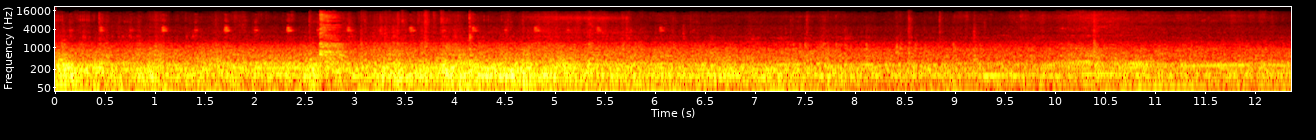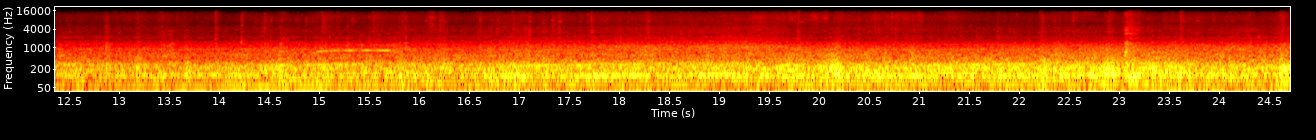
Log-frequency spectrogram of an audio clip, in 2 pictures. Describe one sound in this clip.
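A vehicle engine hums and rumbles steadily from inside the cab.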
